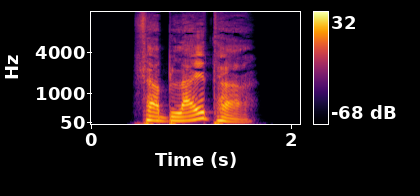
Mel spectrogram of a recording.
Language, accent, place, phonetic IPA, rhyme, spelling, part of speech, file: German, Germany, Berlin, [fɛɐ̯ˈblaɪ̯tɐ], -aɪ̯tɐ, verbleiter, adjective, De-verbleiter.ogg
- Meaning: inflection of verbleit: 1. strong/mixed nominative masculine singular 2. strong genitive/dative feminine singular 3. strong genitive plural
